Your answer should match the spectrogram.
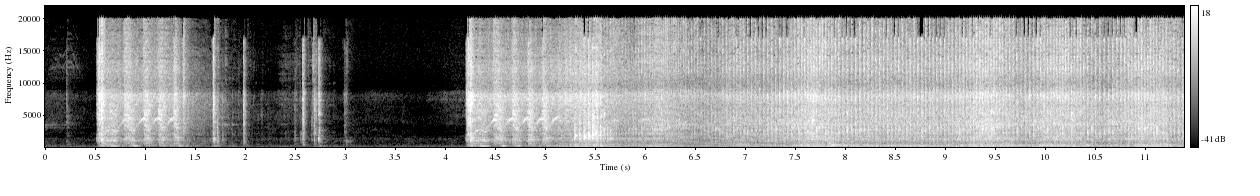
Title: (397) L300: HARD STARTING BA?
